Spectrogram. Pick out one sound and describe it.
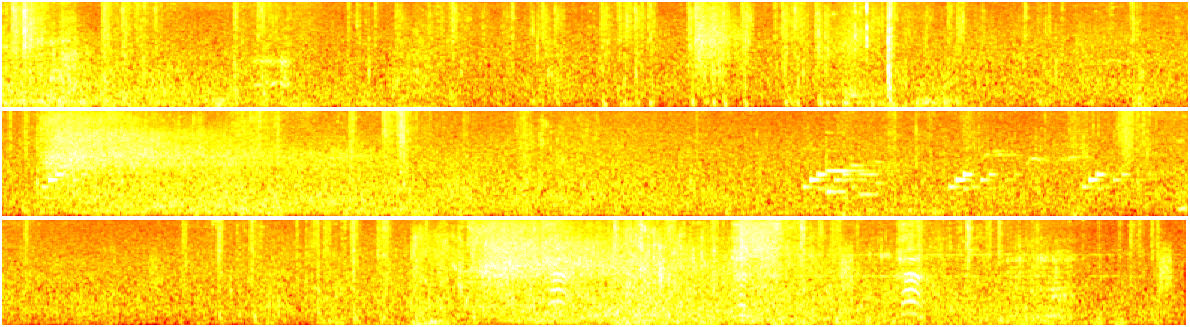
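Hooves thud steadily as a horse gallops over soft ground.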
